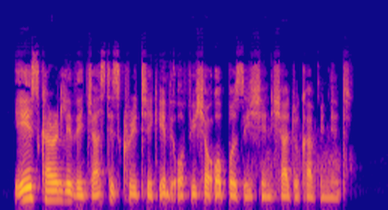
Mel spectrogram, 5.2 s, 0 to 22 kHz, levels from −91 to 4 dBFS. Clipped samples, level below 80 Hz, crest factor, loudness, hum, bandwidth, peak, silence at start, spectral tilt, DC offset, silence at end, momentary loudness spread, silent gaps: under 0.1%; -66 dBFS; 18 dB; -20 LUFS; none; 9.4 kHz; -2 dBFS; 0.2 s; -4 dB/octave; under 0.1%; 0.5 s; 13 LU; none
